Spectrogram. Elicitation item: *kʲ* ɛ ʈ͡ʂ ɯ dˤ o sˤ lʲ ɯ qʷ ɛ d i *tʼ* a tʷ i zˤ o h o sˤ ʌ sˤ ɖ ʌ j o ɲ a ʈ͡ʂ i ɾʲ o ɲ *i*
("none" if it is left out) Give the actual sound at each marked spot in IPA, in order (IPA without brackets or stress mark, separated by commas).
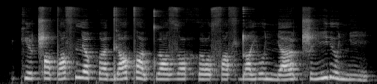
kʲ, tˤ, i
